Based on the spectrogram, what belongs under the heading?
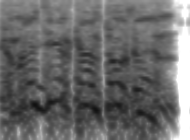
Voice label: voice message commander contused, crew tanks russian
